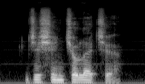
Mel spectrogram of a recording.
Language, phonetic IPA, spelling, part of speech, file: Polish, [ˌd͡ʑɛ̇ɕɛ̇̃ɲt͡ɕɔˈlɛt͡ɕɛ], dziesięciolecie, noun, Pl-dziesięciolecie.ogg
